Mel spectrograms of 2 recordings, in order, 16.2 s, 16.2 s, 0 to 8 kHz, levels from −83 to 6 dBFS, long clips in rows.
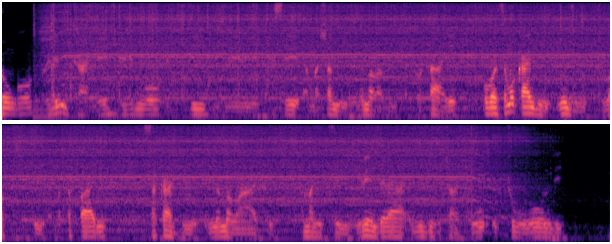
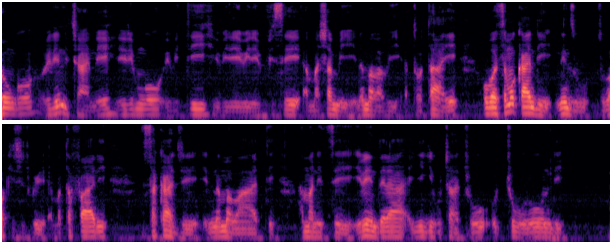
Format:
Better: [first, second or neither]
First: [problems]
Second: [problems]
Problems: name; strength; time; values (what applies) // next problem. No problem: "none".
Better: second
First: background sound (Domestic sounds, home sounds); 5 dB below the speech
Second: none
